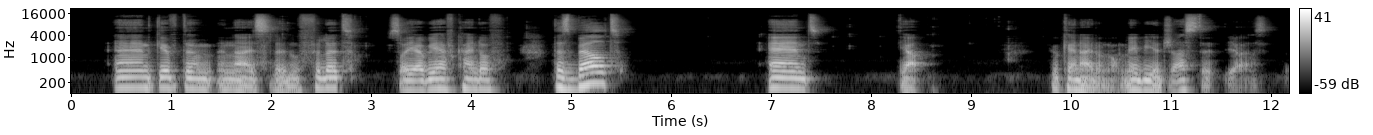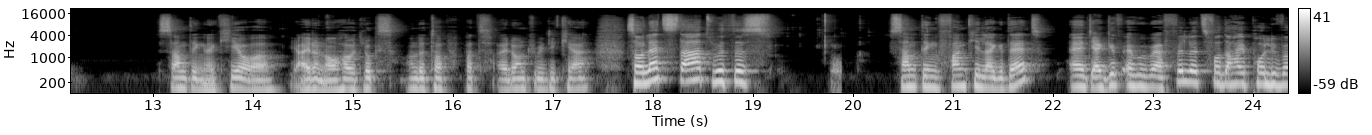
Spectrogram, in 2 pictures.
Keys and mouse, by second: 2.0 right click, 4.5 right click, 6.8 right click, 8.2-9.0 typing, 13.7 right click, 17.2 right click, 22.7 right click.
